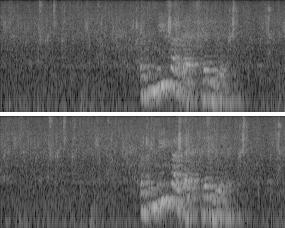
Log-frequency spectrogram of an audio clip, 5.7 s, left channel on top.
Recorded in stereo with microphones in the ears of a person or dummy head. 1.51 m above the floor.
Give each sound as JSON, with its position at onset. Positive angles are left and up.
{"t": 2.8, "sound": "a woman speaking", "side_deg": 35, "distance_m": 1.3}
